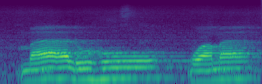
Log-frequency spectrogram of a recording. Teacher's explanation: Berikutnya ayat yang kedua, ma aghna anhu maluhu. Nah, di sini ada huruf ha yang dipanjangkan 2 harakat.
